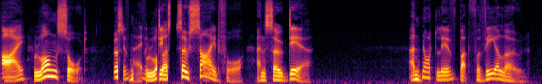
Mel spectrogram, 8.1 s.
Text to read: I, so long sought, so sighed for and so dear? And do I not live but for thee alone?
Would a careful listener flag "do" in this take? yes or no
yes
